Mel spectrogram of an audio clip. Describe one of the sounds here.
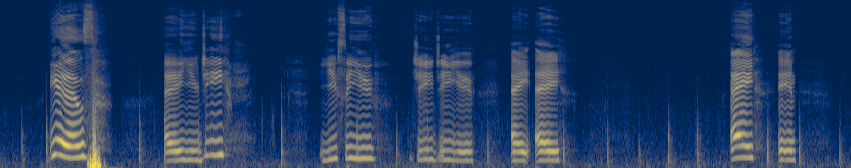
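A woman speaks calmly in short phrases, as if teaching.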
